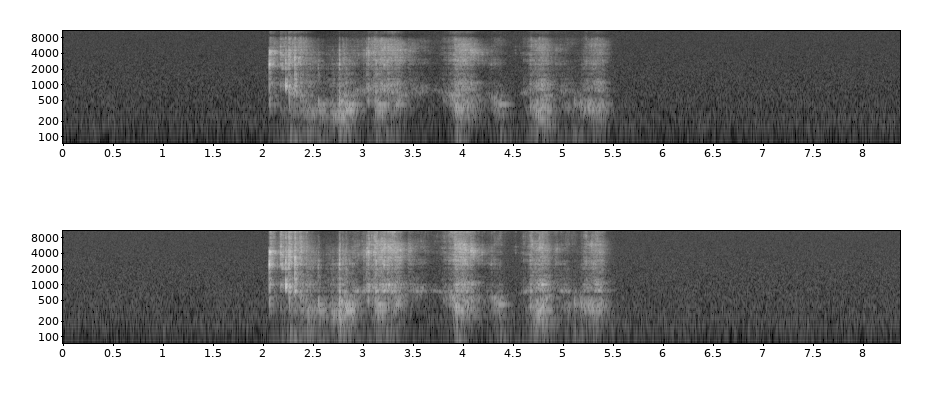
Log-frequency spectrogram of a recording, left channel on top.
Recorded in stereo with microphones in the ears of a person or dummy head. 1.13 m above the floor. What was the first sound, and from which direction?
Chewing, 20° right (ahead or behind).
